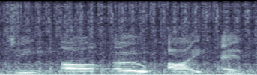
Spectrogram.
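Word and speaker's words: groynes: Oh, now it sounds the same as groin, but it's spelt differently, just so you know. It's not groins as in G-R-O-I-N-S, it's G-R-O-Y-N-E-S. But it still says groins.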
